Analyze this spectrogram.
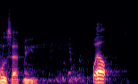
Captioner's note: laughter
